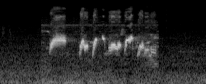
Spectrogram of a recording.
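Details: Sông Kôn red-whiskered bulbul song used to train other bulbuls: a one-second burst of a loud rising whistle, then a quick chain of cheerful slurred notes. A thin steady tone sounds faintly behind it.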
